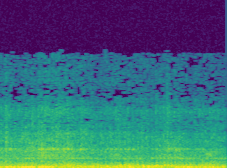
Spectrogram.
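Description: Steady background noise with a faint low hum, without distinct events.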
